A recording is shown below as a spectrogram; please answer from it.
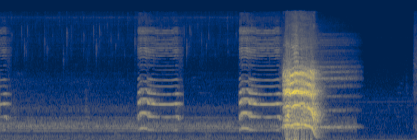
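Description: A man's voice: three short pitched cries about two seconds apart, then a loud anguished scream about six seconds in, over a steady hum.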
